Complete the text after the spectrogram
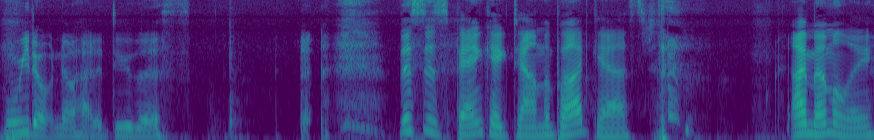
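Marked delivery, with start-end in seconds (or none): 3.0-6.6 put-on radio announcer voice, radio host style. Opening a podcast by announcing its name in a put-on radio announcer voice. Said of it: "Do you like how I say it with a radio voice?".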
